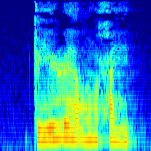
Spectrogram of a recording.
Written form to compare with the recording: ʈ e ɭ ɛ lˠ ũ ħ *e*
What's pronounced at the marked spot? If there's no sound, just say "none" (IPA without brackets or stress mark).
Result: e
